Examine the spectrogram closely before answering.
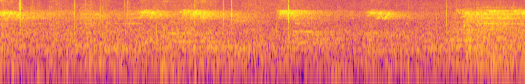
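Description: A horse trots over soft sand with dull hoofbeats.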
